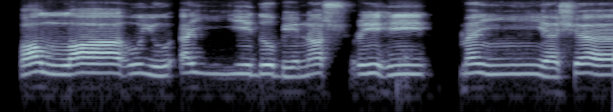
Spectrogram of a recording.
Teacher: nun mati bertemu dengan ya itu idgham bi gunnah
